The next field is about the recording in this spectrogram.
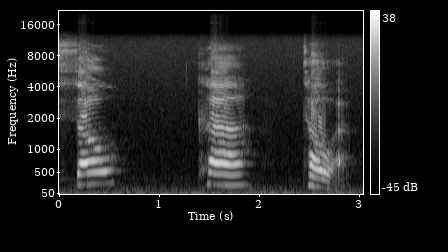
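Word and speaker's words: SOHCAHTOA: Is the way you pronounce it is so ka toa.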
